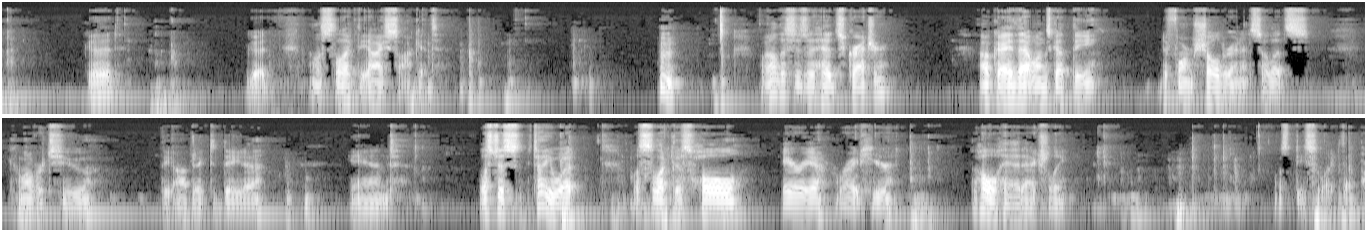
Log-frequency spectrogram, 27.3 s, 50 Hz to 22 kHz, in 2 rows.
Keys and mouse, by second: 0.0 ctrl+l, 1.2-6.6 right drag, 1.6 ctrl+l, 6.6-8.6 middle drag, 8.6 right click, 15.2-17.6 drag, 19.2 KP_3, 20.0 a, 20.3 c, 22.4-26.0 right drag, 22.8 c, 25.6-27.2 middle drag, 26.8 c.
